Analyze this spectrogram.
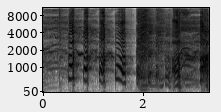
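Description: A close, stifled cough breaks out in a rapid series of sputtering bursts, some with a laugh-like, voiced quality, ending in a rougher burst of coughing. No one speaks.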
